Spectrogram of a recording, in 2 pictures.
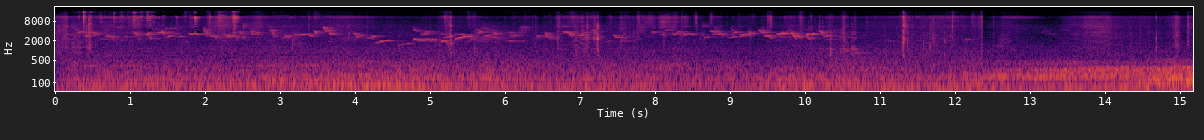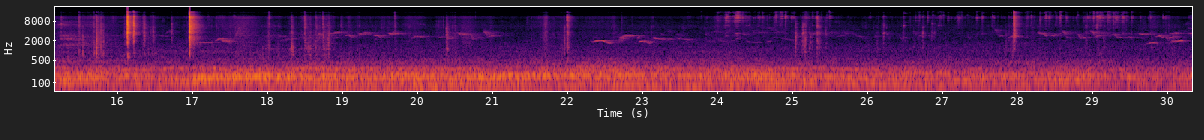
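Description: Woodland birds chirping and singing in several spells over a steady low rumble. A few sharp clicks come around the middle, from a trail camera being handled.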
